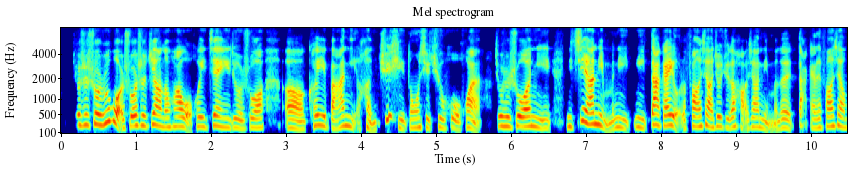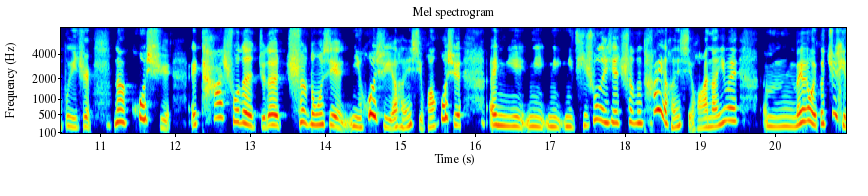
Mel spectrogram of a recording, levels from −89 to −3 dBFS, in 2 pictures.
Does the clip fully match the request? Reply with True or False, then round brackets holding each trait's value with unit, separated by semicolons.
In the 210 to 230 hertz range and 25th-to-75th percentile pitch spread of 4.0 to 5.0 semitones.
True (225 Hz; 4.4 semitones)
